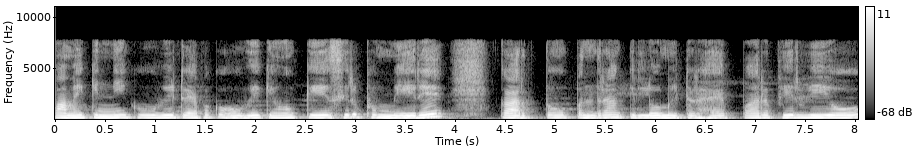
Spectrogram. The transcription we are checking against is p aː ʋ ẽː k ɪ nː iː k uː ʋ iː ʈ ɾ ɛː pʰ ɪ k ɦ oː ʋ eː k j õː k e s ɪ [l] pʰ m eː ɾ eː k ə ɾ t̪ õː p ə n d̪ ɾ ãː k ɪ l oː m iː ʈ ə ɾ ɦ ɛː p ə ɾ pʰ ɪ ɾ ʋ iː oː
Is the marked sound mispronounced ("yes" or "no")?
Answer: yes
